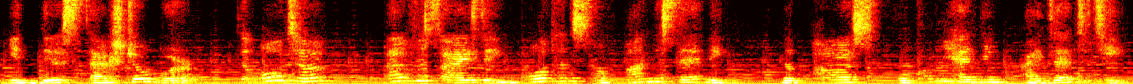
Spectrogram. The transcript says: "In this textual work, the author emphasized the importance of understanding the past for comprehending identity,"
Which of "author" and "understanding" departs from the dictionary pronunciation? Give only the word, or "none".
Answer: author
